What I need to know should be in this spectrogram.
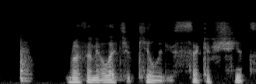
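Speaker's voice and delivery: fast, close whisper. Player's character pulls a man close before letting him go, whispering in his ear. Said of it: "whisper to his ear".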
